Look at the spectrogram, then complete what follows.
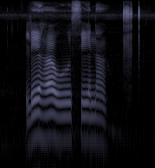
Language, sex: Southern Sotho, male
